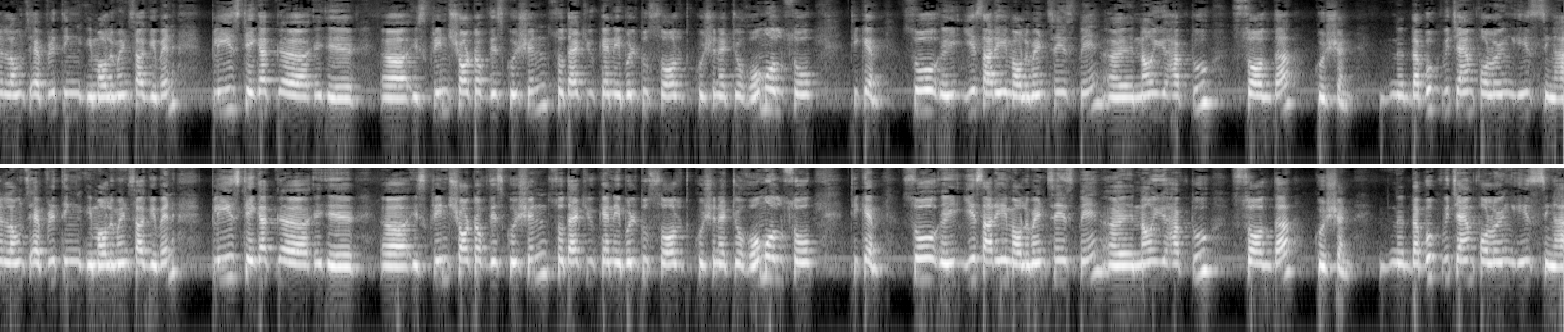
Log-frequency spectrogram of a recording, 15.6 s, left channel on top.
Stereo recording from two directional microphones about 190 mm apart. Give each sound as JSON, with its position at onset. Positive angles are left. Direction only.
{"t": 0.0, "sound": "speech", "side_deg": -35}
